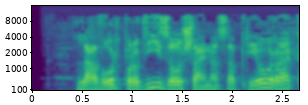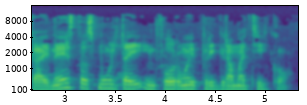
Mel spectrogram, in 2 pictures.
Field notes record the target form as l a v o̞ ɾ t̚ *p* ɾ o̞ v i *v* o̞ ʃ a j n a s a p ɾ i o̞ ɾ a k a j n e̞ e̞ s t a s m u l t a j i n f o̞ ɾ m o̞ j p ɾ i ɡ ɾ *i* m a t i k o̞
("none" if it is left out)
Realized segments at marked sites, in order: p, z, a

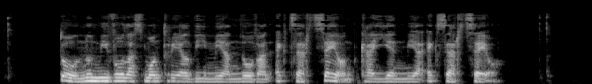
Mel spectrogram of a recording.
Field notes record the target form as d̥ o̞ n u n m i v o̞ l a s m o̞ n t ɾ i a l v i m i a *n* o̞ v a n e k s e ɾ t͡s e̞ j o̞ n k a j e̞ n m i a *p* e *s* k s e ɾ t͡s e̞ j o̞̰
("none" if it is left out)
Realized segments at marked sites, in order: nː, ʔ, none

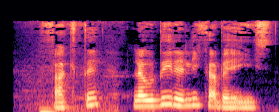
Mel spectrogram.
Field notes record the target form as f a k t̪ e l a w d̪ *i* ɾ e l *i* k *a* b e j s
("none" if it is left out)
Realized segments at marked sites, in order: i, i, a

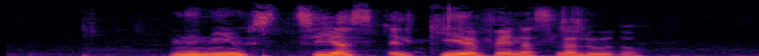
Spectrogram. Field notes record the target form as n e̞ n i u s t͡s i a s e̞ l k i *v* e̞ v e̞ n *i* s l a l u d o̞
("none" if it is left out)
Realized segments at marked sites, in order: none, a

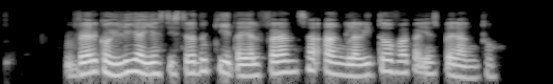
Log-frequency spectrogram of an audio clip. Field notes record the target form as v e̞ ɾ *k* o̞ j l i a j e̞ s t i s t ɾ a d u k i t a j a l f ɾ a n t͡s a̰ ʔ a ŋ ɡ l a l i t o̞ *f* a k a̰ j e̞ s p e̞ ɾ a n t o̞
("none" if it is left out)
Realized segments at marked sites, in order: k, v

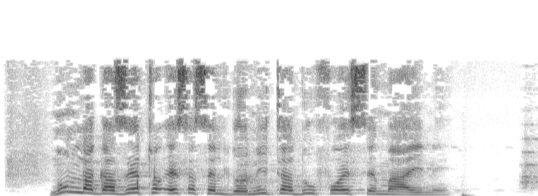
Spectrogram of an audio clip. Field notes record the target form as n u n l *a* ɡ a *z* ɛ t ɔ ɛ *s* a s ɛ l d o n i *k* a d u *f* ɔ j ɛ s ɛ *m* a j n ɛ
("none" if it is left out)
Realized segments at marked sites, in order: a, z, s, t, f, m

